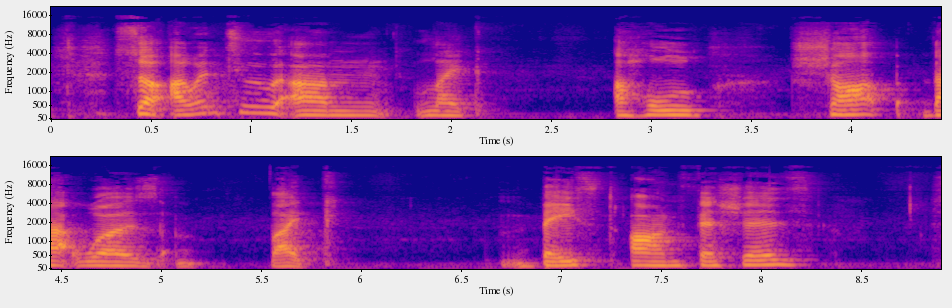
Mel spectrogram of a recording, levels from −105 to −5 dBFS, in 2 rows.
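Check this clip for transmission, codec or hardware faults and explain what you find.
Nothing faulty turns up anywhere in this recording.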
